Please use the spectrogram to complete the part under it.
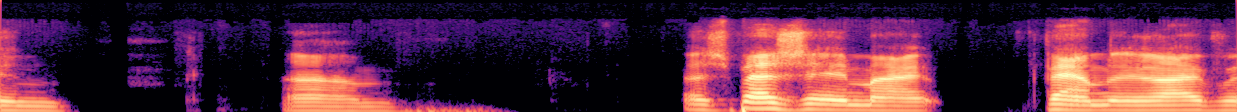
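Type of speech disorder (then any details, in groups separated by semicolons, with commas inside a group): Bulbar dysarthria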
